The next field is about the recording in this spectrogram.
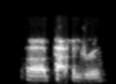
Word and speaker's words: Papandrew: Am I pronouncing that right? – Papandrew, pretty close.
